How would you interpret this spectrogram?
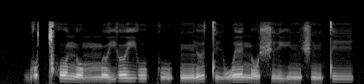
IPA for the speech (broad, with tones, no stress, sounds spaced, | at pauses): ɡ o˧ ǀʰ o˥ n o˧ mː ɵ˧ j ɵ˥ j u˥ k u˩ ʔ ĩ˧ ɾ ɨ˥ t i˩ w e˥ n o˧ ʃ i˧ j ĩ˩ ʃ ĩ˩ t i˥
